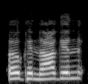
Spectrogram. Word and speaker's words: Okanagan: And then, speaking of golf, so your destination is the Okanagan Valley. Did I pronounce that correctly? – Yes, you did.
